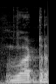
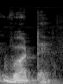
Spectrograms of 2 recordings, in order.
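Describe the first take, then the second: First: वाटर with the final R sounded; common wrong pronunciation. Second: वाटर as "waa-te", the R dropped; corrected silent R. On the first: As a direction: say वाटर as "waa-tar", R and all. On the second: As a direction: finish वाटर on a falling open "eh". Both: Shown as a demonstration. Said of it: "वाटर नहीं बोलते".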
